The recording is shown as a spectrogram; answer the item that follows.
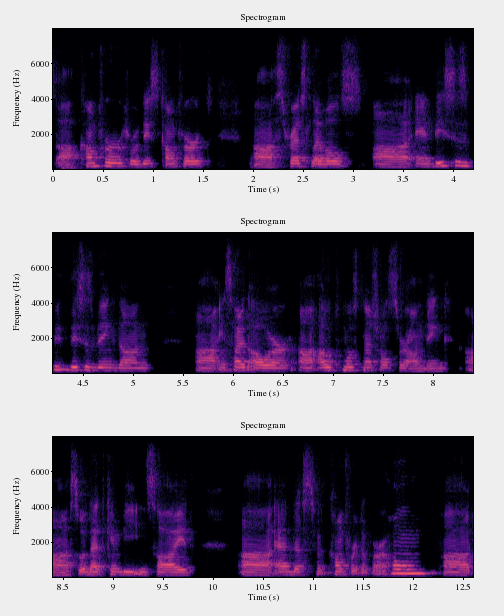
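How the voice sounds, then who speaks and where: A man's voice: a little high, a little mellow, dull audio, a little hiss or hum. A startup founder from Israel, a man, answering interview questions hesitantly, with many filler sounds. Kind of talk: casual interview over video call.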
